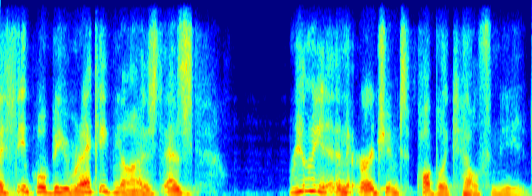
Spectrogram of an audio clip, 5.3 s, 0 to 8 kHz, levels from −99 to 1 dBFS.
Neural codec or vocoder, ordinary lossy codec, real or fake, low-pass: codec, 24 kHz, 1.5 kbps, HILCodec; Opus, 32 kbps; fake; 7.2 kHz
